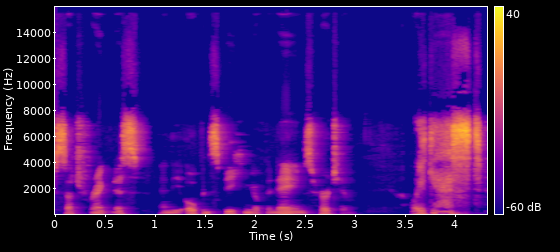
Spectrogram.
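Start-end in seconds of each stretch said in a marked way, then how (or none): 3.6-4.3 forceful creature stage whisper; harsh, voiceless creature whisper. A narrator's reading. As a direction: hiss it in a loud whisper. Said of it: "he whispered".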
